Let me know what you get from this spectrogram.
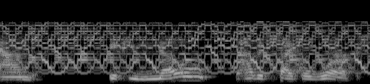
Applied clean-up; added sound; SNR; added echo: none; Keyboard (musical); -2 dB; none.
